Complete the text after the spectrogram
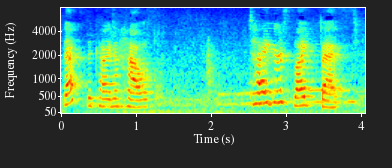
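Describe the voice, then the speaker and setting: A woman's voice: a little high, expressive, takes it slowly. A woman voicing an eager, bouncy, childlike male storybook tiger in simple, exclamatory phrases. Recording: echoey room with clear background noise.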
